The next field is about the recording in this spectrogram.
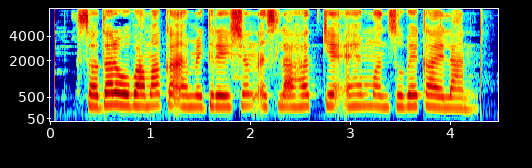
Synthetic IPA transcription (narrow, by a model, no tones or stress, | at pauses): səd̪əɾobamakaemiɡɾeɕənḭslaɦət̪keʔeɦemːənsubekaelaːn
